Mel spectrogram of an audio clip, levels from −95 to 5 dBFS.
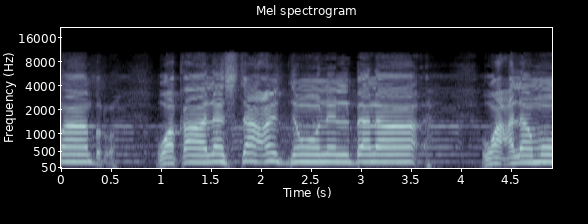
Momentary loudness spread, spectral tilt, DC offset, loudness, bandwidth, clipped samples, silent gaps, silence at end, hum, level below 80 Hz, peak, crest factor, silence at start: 16 LU; -5 dB/octave; under 0.1%; -22 LUFS; 10.5 kHz; under 0.1%; none; 0 s; none; -68 dBFS; -8 dBFS; 14 dB; 0 s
